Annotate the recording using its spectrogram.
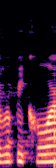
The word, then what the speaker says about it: Rupi Kaur: It's called Milk and Honey by Rupi Kaur, I think her name. That's how you pronounce it.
